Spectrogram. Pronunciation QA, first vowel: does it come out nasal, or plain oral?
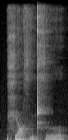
oral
